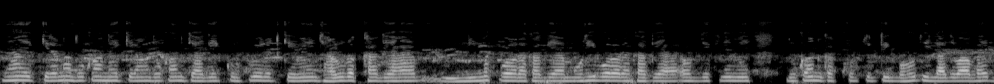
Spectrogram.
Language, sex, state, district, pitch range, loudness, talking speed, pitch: Maithili, male, Bihar, Madhepura, 160-175 Hz, -24 LUFS, 230 wpm, 170 Hz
